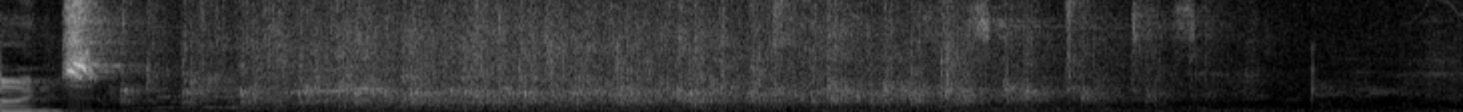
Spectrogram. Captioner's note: applause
